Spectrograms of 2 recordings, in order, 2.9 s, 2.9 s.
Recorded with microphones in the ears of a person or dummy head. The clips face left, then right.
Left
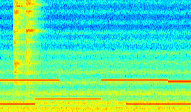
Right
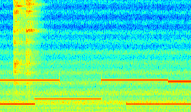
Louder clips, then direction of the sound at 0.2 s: Even; 70° left (ahead or behind).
